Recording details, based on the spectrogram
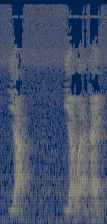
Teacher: la aproximante palatal Exactamente igual que en el inglés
